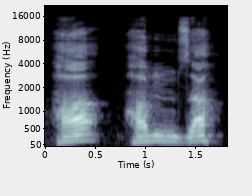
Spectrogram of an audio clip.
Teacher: ہا، حمزہ یہ دونوں حلق کے سب سے نچلے حصے میں سے ادا ہوتے ہیں، اور ان کی ادائیگی کے شروع میں ایک دمک سی پیدا ہوتی ہے.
